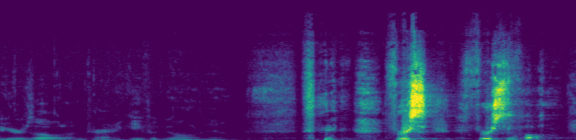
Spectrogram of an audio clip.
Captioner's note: laugh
